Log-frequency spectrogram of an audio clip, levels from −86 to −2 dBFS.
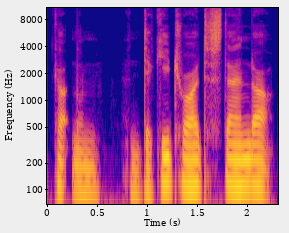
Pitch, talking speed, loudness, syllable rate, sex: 100 Hz, 235 wpm, -16 LUFS, 5.3 syllables/s, male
